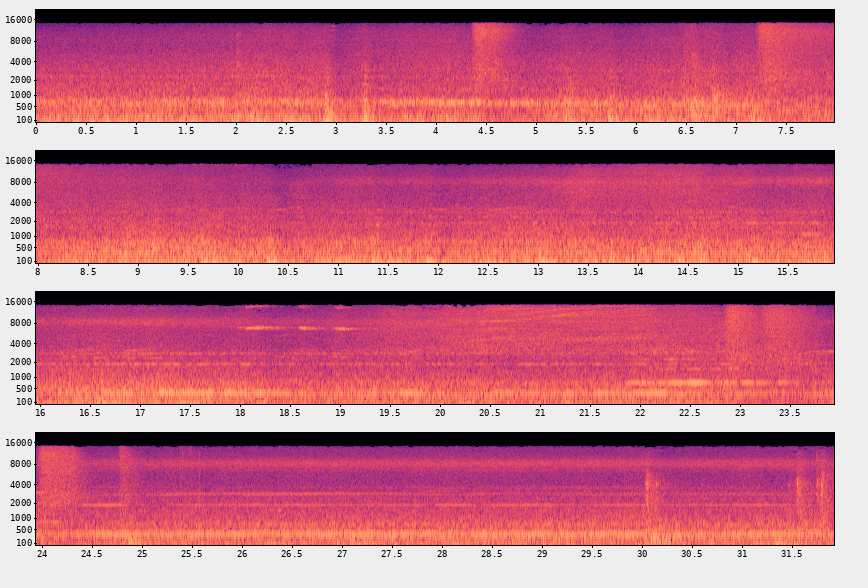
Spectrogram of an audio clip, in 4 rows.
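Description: Hankyu 6000 series three-car electric train pulling into the station and braking to a stop: a falling whine as it slows, wheel and brake noise with a few short hisses, then a steady hum once it stands at the platform.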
